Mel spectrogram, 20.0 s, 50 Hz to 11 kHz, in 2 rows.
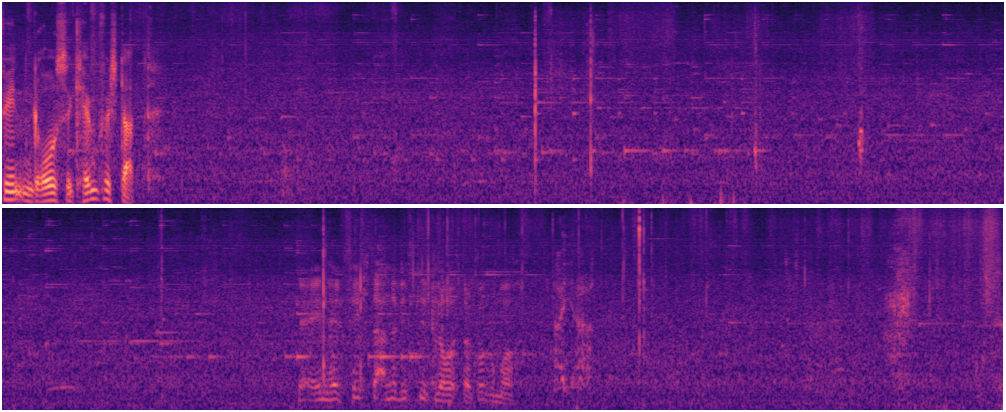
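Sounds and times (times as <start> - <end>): faint bell-like ringing: 0.0 - 20.0
goat horns clacking: 0.0 - 20.0.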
